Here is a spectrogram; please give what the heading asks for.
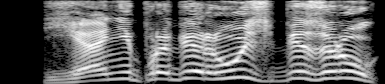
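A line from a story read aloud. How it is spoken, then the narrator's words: Shout. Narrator (Russian): крикнул он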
